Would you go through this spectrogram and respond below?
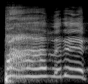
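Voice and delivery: high, sustained call to the Father; acted plea in prayer; imploring cry. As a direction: re-enact a prayerful cry, voice lifted. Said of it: "yo a veces quedo".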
